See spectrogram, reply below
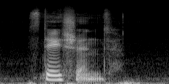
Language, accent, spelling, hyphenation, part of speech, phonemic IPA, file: English, US, stationed, sta‧tioned, verb / adjective, /ˈstɛɪʃənd/, En-us-stationed.ogg
- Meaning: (verb) simple past and past participle of station; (adjective) That is or which has been stationed; placed in a particular location in order to perform a task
